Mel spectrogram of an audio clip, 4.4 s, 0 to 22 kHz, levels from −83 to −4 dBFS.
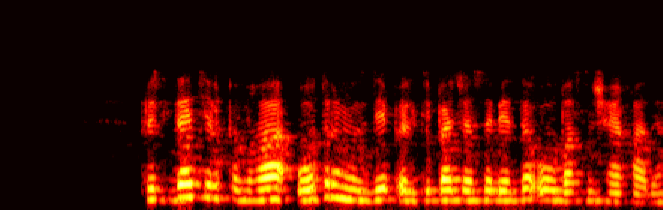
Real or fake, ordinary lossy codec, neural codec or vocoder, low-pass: real; Opus, 32 kbps; none; 5.4 kHz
